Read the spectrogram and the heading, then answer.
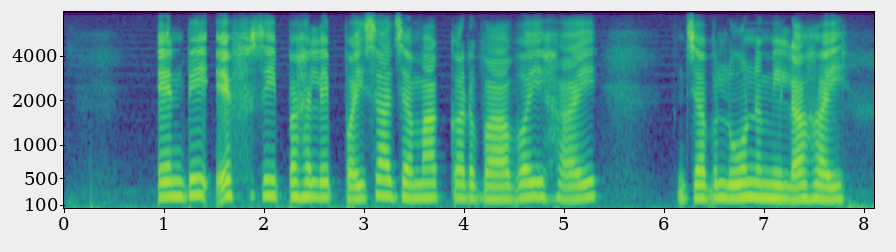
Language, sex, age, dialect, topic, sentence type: Magahi, female, 25-30, Western, banking, question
